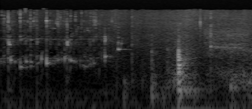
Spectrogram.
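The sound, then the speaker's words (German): A drink is poured for guests from a lidded vessel, with soft irregular trickling and dripping that swells into a louder splash partway through before settling into a gentle trickle. No one speaks. “Theodor nahm den Deckel von dem Gefäße herab und schenkte seinen Gästen ein.”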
